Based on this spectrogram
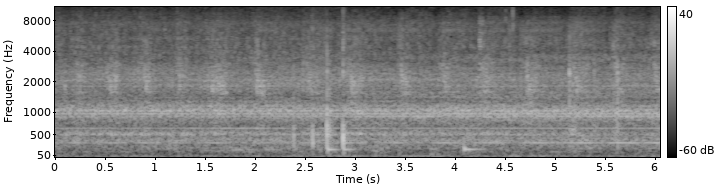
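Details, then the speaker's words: Old condensate pump in an HVAC no-cooling call, plugged in to test: steady rough hum with gurgling watery rush as it pumps down; sounds bad, owner suspects clogged and decides to replace it; noisy condensate pump. "It's pumping down now. Sounds bad though."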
